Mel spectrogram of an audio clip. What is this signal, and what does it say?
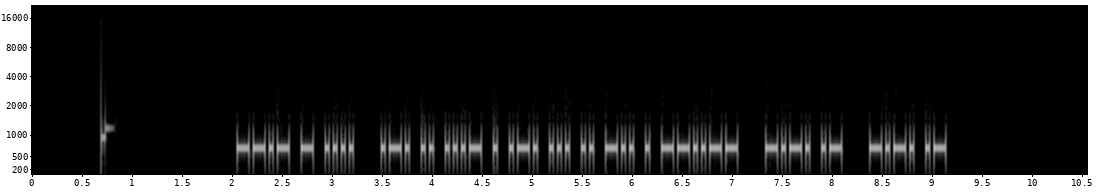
Morse code, heard as a keyed tone, about 30 wpm, 700 Hz. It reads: QTH RIVERSIDE, CA CA
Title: K1USN SST QSO Practice 30wpm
